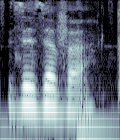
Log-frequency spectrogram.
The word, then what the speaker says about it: zyzzyva: It's spelled Z-Y-Z-Z-Y-V-A. Ziziva.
